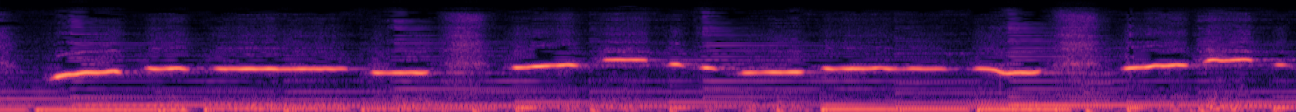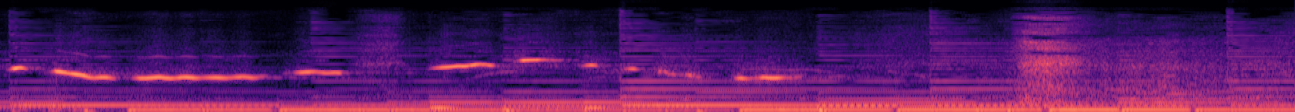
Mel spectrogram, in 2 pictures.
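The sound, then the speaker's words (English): A person whistles a soft, wavering melody that rises and dips like a timid little bird, over steady low instrumental chords, with a brief breathy burst near the end. “Sounded like a very shy little bird.”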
